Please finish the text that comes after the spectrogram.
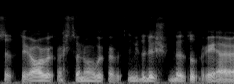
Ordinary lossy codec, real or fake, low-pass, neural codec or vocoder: Opus, 24 kbps; fake; 9.9 kHz; autoencoder, 22.05 kHz, a latent of 192 numbers a frame, VITS, trained on many speakers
